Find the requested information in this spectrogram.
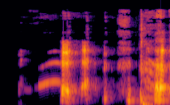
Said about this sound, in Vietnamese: cười rồi ho sặc sụa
